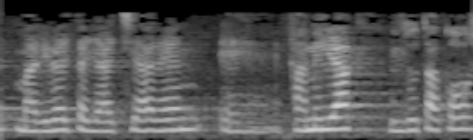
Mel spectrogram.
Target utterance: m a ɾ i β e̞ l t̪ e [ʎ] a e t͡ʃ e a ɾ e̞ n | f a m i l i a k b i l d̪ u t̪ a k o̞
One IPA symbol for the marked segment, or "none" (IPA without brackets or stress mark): ʎ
